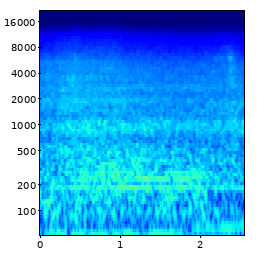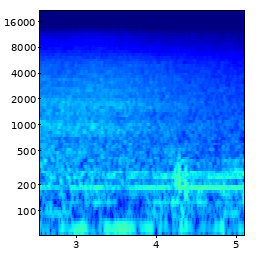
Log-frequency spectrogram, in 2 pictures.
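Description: Surf washing onto a sand beach, over a steady low engine hum.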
